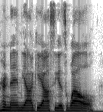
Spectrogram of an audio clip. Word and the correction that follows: Gyasi: So can you say it one more time? – Yeah, Jossie. – Ya Jossi. Okay. – Like the way I wrote it down, so I would pronounce it correctly, was YAJACI. Yeah, Jossie. But that, I mean, I'm just saying for phonetics, that's not, it's spelled GYASI, you Okay.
